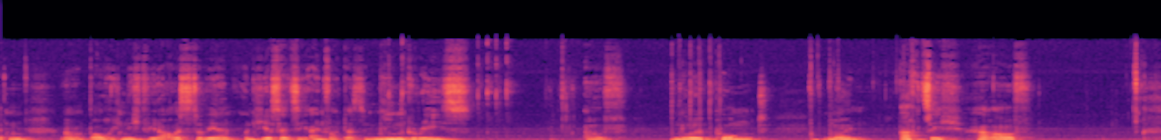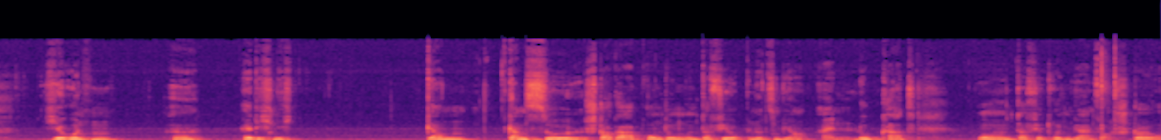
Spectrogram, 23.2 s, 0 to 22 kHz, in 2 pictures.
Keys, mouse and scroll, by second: 3.6-6.3 drag, 23.1 ctrl+r.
